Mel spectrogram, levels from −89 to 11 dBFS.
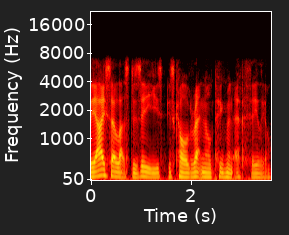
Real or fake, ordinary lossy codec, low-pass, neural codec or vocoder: fake; Opus, 24 kbps; 7.2 kHz; autoencoder, 22.05 kHz, a latent of 192 numbers a frame, VITS, trained on many speakers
